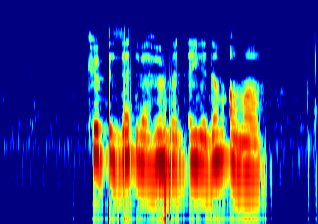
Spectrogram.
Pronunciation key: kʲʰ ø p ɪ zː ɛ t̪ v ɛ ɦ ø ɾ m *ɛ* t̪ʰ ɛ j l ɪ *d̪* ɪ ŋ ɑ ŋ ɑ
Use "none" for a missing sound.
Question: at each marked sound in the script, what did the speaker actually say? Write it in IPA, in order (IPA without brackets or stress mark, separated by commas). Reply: ɛ, d̪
